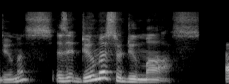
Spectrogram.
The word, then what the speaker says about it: Dumas: Is it Dumis or Dumas? I'll re pronunciate it, but French would be Duma. Dumas. But Duma. Ah, fancy. Okay. However you want to say it. Dumis.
